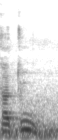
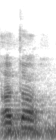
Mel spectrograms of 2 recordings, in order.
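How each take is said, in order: First: The word ends with an u vowel. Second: The word ends with an a vowel. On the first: "Il dit Atou, pas Ata" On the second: This is how we pronounce it. "Nous, on dit Ata"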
